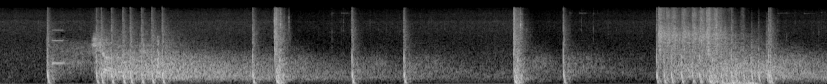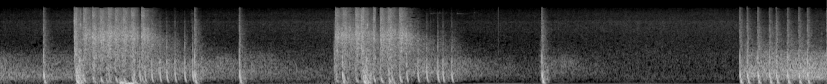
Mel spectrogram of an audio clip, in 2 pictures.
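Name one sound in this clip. Bursts of automatic gunfire rattle and echo.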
